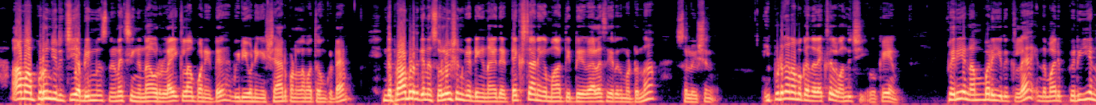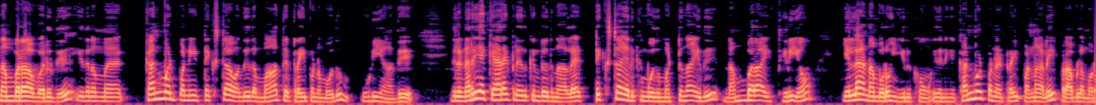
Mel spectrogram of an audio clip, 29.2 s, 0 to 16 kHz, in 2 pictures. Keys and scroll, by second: 28.5 ctrl+c.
